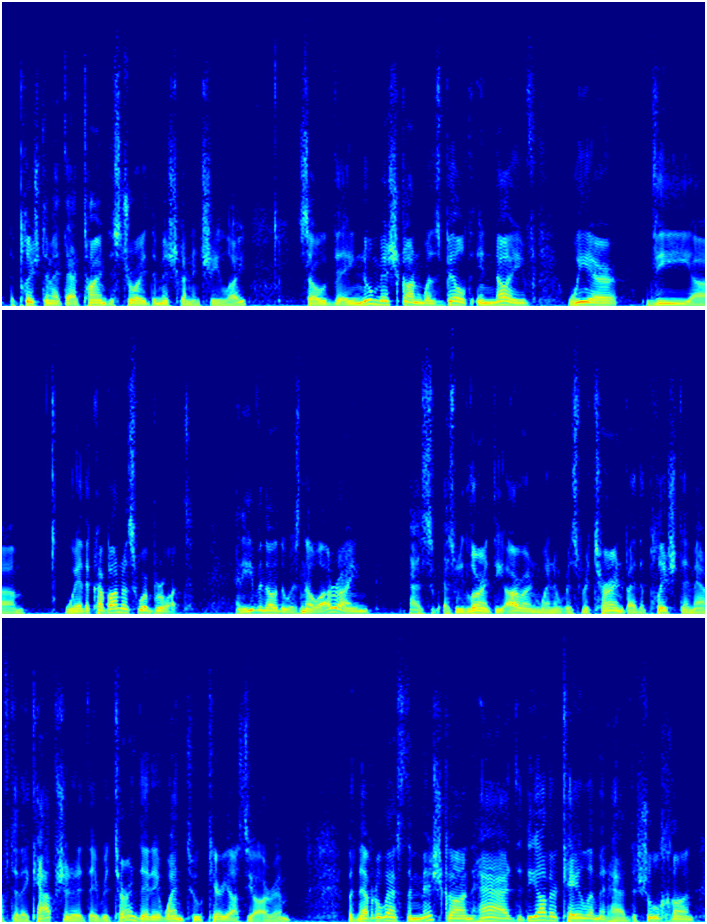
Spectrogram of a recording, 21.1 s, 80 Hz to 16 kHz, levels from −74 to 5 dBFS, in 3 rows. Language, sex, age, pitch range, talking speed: English, male, 40-59, 100-140 Hz, 195 wpm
